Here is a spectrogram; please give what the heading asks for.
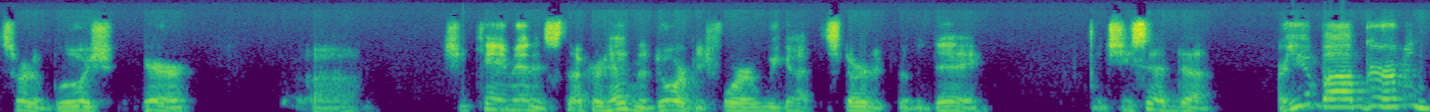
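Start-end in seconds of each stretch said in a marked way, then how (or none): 9.6-10.7 put-on very high voice with thick, strong Southern accent. Retelling an old Southern lady asking at the door, real Southern accent. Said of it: "In this real Southern accent".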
